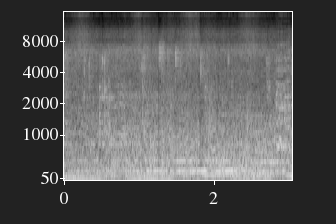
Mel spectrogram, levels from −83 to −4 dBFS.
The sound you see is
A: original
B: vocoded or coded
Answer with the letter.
A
